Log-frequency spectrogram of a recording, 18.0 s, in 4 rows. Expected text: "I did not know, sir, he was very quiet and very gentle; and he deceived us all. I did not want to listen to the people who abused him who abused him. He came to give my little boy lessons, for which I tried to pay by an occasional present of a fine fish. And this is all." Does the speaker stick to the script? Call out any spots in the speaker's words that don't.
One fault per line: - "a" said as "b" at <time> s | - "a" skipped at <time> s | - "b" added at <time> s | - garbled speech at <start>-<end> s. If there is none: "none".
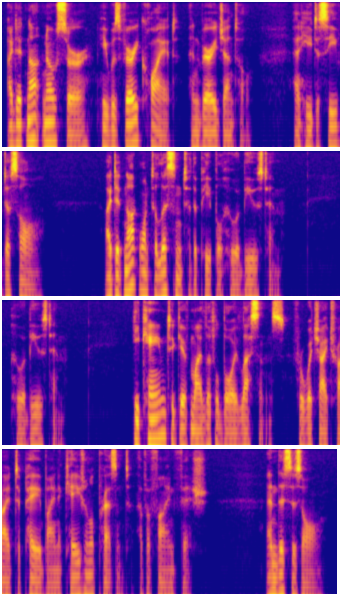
none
